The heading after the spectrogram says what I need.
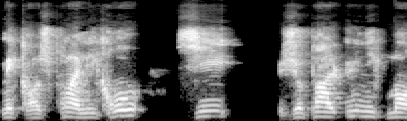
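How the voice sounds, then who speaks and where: A man with a Réunion accent at a fairly slow pace. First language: Réunion Creole (speaking French). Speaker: radio host and DJ. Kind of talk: radio interview chat.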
